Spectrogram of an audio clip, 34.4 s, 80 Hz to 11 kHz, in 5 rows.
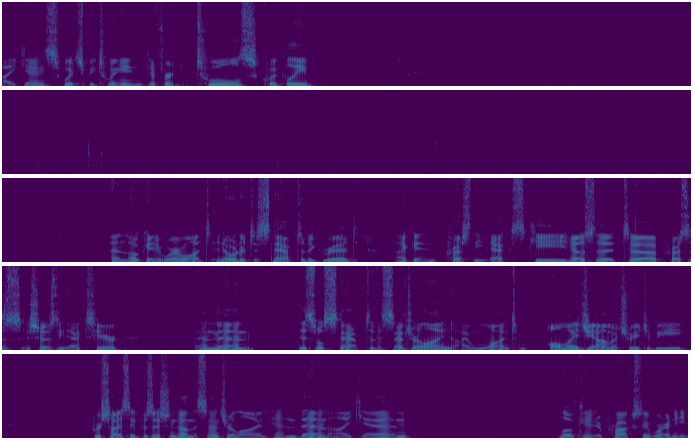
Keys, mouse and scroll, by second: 2.5 r, 3.3-4.8 drag, 5.6 3, 7.7 ctrl+z, 9.5 1, 11.5 w, 13.6 w, 14.3-17.5 drag, 18.1-19.5 typing, 21.2-24.6 typing, 22.4 click, 31.3-33.5 drag.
